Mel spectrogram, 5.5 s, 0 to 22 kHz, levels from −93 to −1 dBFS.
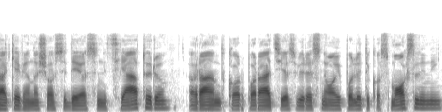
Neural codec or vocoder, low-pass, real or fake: none; 7.2 kHz; real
